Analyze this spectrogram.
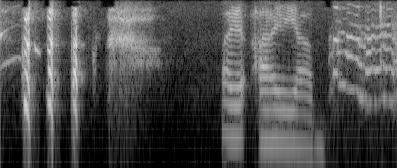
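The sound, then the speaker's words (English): Pet cat meowing, with a couple of drawn-out, tonal meows mixed in among stretches of human speech. “Do I hear a kitty in the background?”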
